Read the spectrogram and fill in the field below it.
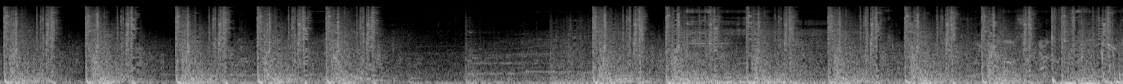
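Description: Rapid bursts of gunfire in Modern Warfare 3 Zombies, many shots fired in quick succession with brief pauses, loud and close throughout.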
